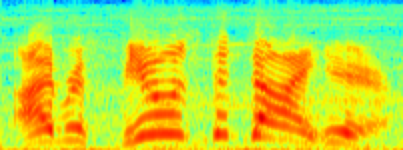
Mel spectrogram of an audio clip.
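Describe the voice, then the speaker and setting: Man acting a zealous paladin, commanding, wildly animated pitch, gravelly, slightly lo-fi radio play. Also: slow, heavily acted. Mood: defiant anger. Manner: forceful, commanding, militant. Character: proud, defiant armored paladin soldier, zealous and commanding. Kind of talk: post-apocalyptic audio drama acting.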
